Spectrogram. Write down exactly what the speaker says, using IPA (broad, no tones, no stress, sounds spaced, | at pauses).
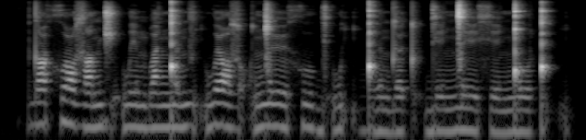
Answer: dˤ u x o zˤ a n d͡ʒ ḛ w e m b a ŋ͡ǃ ə n z ḭ w œ zˤ o̰ ŋ͡ǀ ø x u ɡ ḛ w ḭ ɡ͡ǃ ə n d œ t o̰ ɡ e ŋ͡ǀ e x e ŋ͡ǃ o ǃ ḭ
